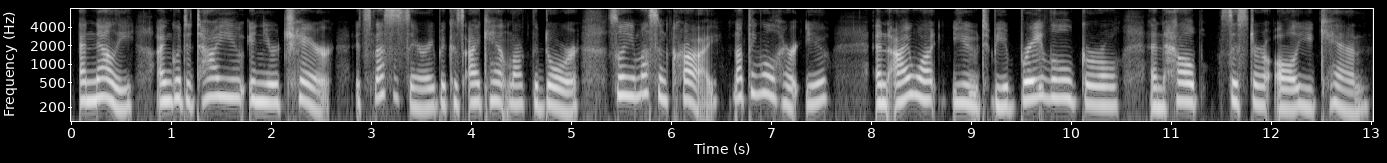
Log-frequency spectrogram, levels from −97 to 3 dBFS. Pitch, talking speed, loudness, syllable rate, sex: 240 Hz, 195 wpm, -19 LUFS, 4.7 syllables/s, female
